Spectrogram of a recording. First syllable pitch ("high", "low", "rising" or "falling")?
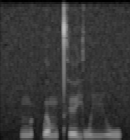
low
